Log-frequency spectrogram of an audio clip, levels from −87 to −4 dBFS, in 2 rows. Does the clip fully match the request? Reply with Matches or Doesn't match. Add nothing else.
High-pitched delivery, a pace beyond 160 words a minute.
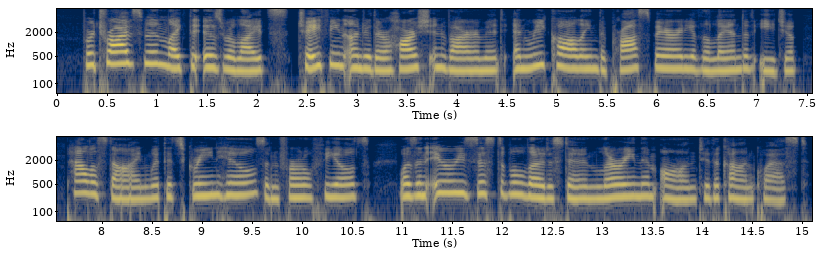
Doesn't match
